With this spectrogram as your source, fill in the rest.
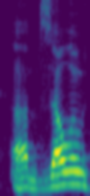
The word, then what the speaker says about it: Xello: Zello, just to put a plug in here for any parent listening tonight, if you have a chance to talk to your student about Zello, it's spelled Xello.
